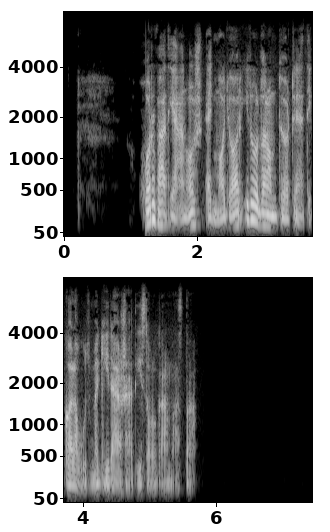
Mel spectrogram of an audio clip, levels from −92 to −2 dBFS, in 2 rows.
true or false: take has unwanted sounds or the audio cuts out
false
